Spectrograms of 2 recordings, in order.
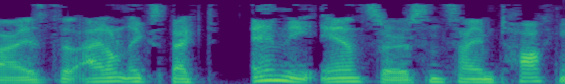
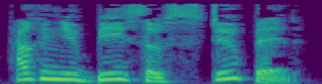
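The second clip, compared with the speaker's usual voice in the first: much higher, exasperated yell; yelling at dog; 8 semitones higher than usual. Shown as a demonstration. Owner yelling a rhetorical question at the dog. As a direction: throw the question at the dog, wanting no answer. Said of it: "another way of yelling at your dog".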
